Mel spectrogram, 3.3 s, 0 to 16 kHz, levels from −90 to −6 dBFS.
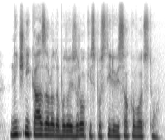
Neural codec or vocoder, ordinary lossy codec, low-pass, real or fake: autoencoder, 48 kHz, 32 numbers a frame, DAC-VAE, trained on Japanese speech; none; 14.4 kHz; fake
